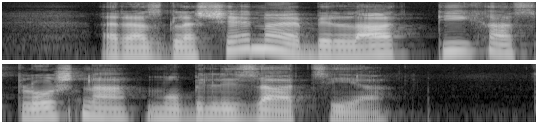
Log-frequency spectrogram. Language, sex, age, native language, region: Slovenian, female, 50-59, Slovenian, Drava region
